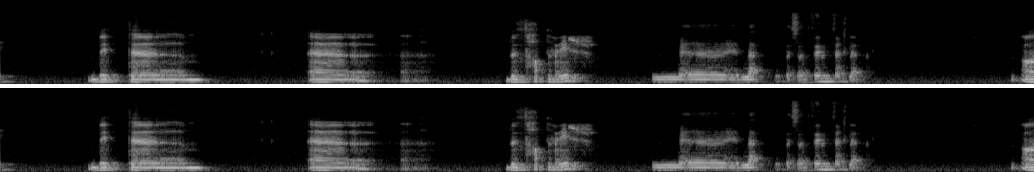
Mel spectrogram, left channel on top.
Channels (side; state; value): both; identical; correlation 1.00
